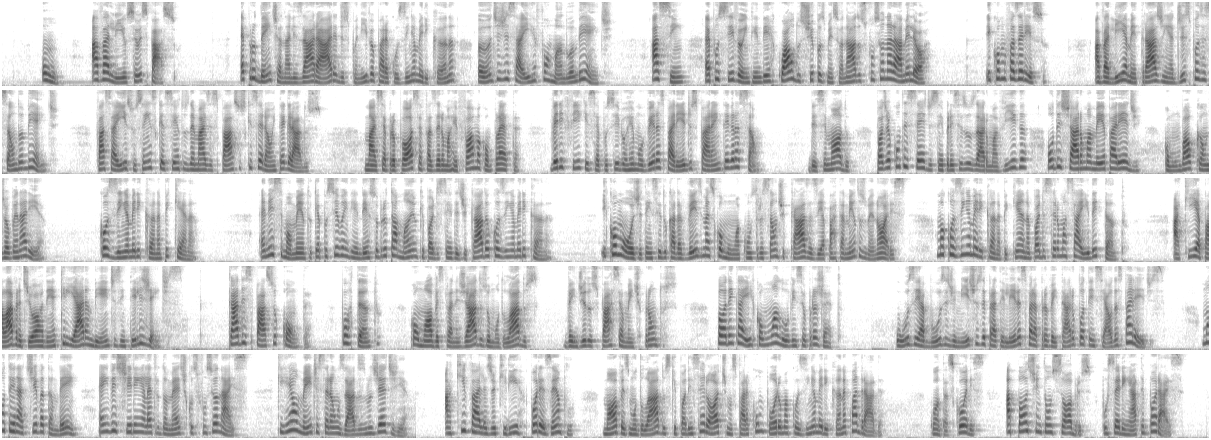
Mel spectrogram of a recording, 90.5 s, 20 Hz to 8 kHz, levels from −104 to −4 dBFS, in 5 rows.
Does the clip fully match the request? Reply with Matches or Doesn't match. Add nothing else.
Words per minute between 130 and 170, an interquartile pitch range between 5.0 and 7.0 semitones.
Matches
